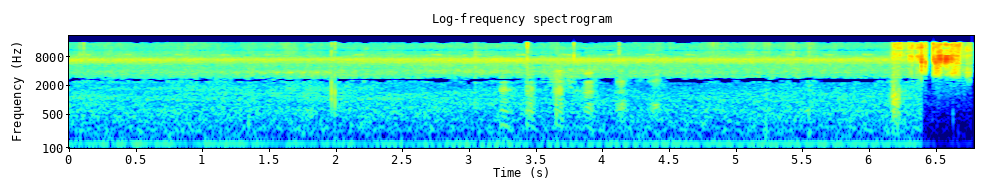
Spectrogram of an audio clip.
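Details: A swamp cicada on the ground gives a steady, high, hissing drone that holds without a break.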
